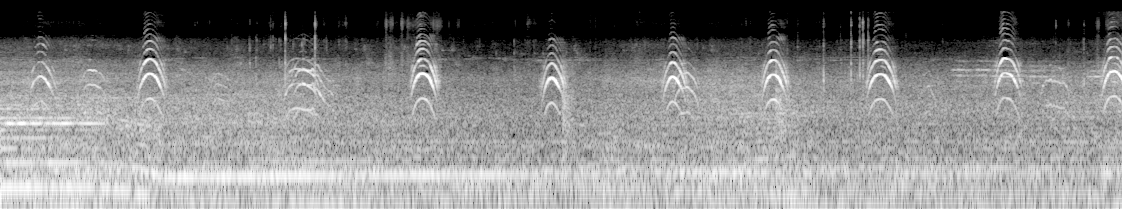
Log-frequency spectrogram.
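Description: Newborn kittens mewing: high, thin cries that rise and fall, one about every second and a half, some ten in all.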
